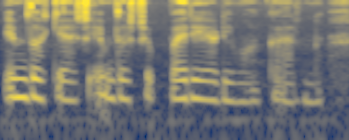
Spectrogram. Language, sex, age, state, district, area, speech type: Kashmiri, female, 45-60, Jammu and Kashmir, Budgam, rural, spontaneous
